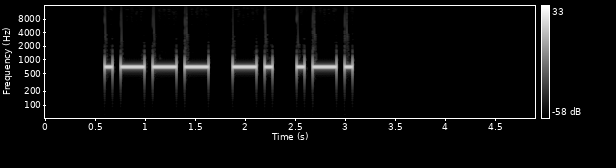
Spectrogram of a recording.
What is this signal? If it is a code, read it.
Morse code, heard as a keyed tone, about 15 wpm, 700 Hz. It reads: JNR
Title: USA Call Sign Postfixes - 3 Letters 15wpm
